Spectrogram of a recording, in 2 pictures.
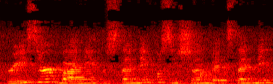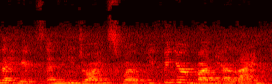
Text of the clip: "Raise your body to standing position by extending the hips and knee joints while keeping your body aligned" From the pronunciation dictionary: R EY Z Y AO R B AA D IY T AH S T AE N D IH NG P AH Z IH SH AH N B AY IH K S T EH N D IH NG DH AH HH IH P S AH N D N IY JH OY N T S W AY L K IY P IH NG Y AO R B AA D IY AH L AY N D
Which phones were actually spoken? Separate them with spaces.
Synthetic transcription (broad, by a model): R EY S Y AO R B AA D IY T AH S T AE N D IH NG P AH S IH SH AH N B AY IH K S T EH N D IH NG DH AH HH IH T S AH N N IY JH OY N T S W AY L K IY P IH NG Y AO R B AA D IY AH L AY N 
